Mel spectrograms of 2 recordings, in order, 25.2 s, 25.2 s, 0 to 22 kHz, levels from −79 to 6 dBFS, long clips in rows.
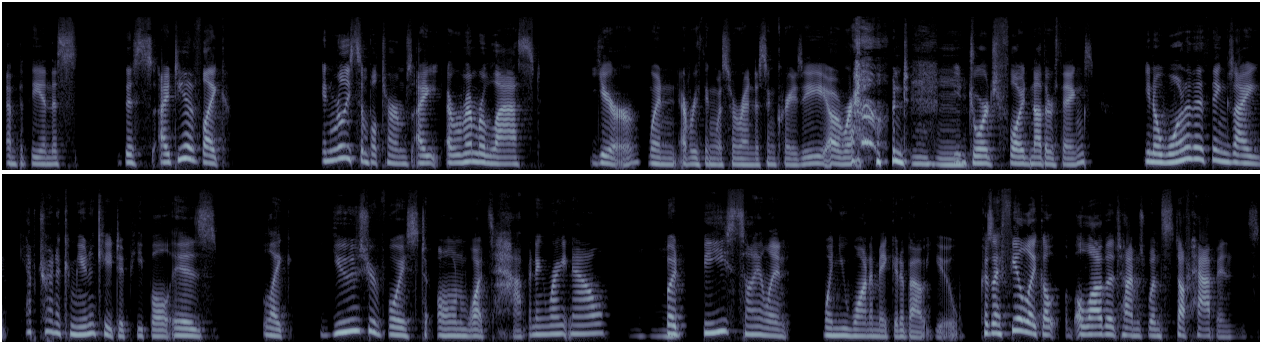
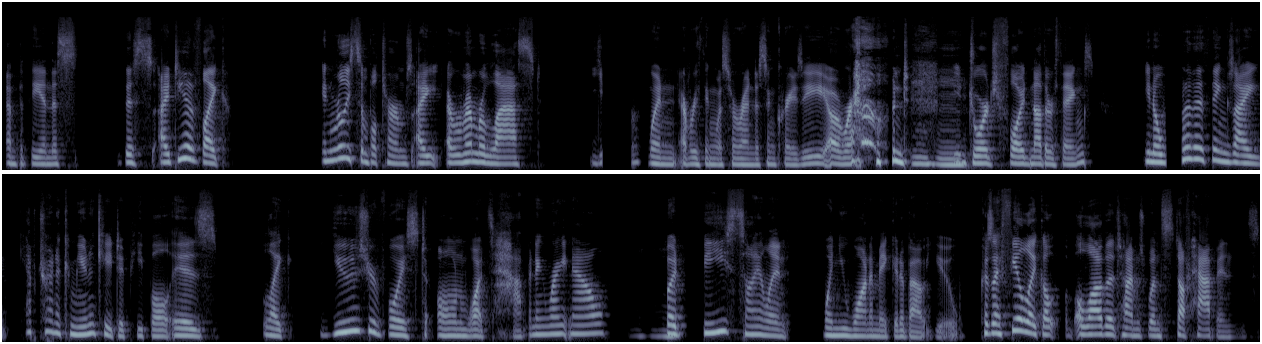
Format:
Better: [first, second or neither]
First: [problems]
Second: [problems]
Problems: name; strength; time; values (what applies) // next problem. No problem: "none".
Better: first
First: none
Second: audio cutting out; at 6 s and at 12 s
